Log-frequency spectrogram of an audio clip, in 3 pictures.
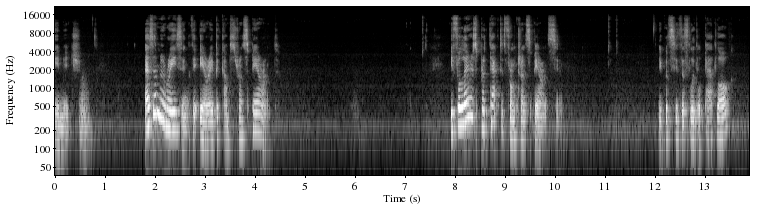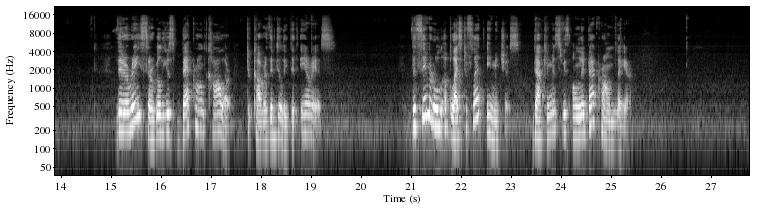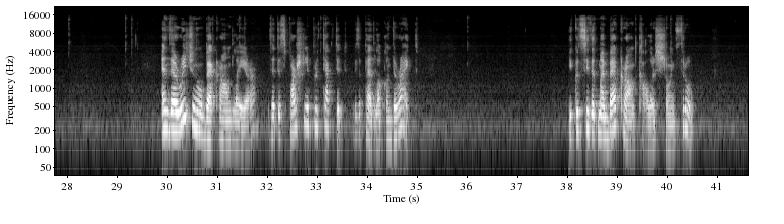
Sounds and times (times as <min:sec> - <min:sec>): Speech: 0:00.0 - 0:00.8, 0:01.8 - 0:04.5, 0:07.9 - 0:10.2, 0:12.0 - 0:13.6, 0:15.1 - 0:19.5, 0:21.0 - 0:25.5, 0:29.9 - 0:35.0, 0:38.0 - 0:40.6.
